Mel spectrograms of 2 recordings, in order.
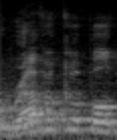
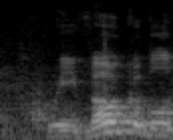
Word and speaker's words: revocable: So there are revocable trusts and irrevocable trusts, or revocable trusts and irrevocable trusts. And if you look in the dictionary, both pronunciations work. There are lawyers constantly arguing about how to say that. They both work.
